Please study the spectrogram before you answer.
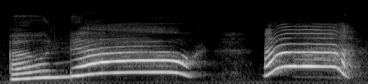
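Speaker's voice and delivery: high, loud playful shriek; playful scream. Acted. Mom at play with her toddler, shrieking gleefully. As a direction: shriek in delight at the game.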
